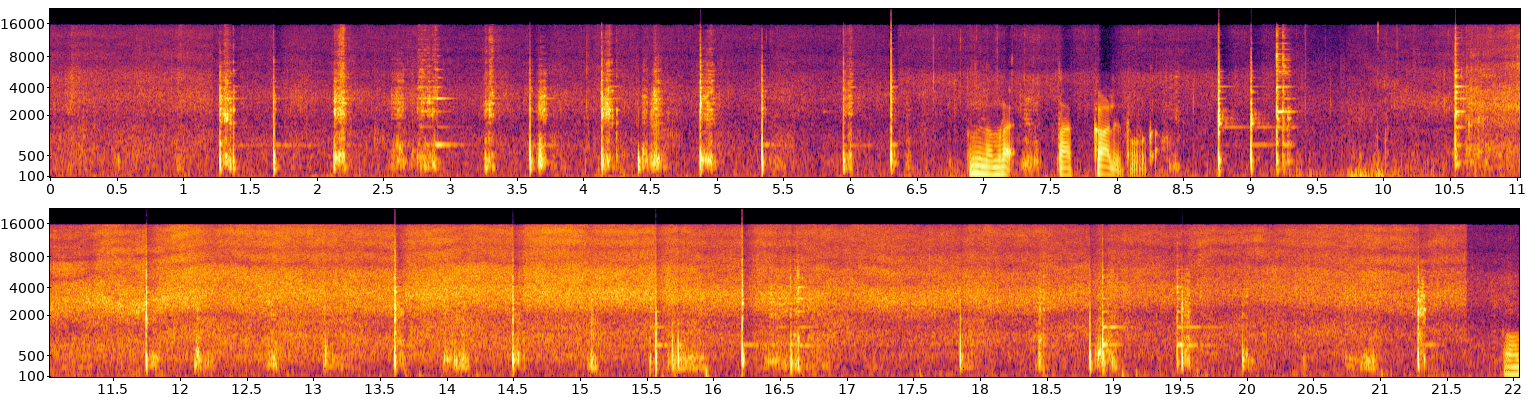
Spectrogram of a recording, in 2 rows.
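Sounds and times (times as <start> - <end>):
tomatoes sizzling in hot oil: 0.0 - 22.0
steel skimmer scraping pot: 1.2 - 6.4, 11.7 - 17.0, 17.8 - 20.1, 20.7 - 21.6.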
